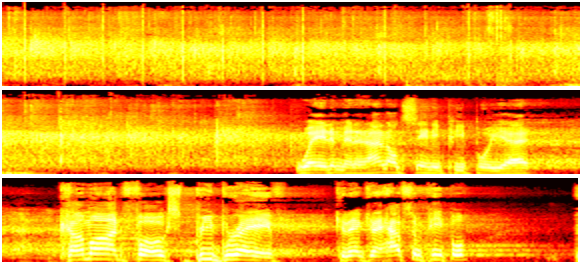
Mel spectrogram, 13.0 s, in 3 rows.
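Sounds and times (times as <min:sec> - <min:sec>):
audience applause: 0:00.0 - 0:06.8
speech: 0:06.6 - 0:08.4, 0:09.2 - 0:12.2
laughter: 0:08.2 - 0:09.4.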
